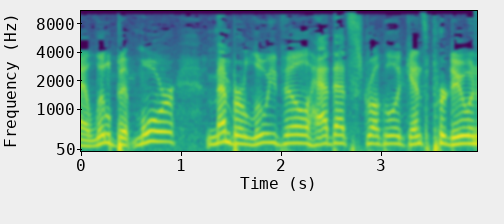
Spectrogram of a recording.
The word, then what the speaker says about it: Louisville: Louisville. Yeah, you got to kind of slur it around. Louisville. – Just act like you have marbles in your mouth. That's how you say it.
